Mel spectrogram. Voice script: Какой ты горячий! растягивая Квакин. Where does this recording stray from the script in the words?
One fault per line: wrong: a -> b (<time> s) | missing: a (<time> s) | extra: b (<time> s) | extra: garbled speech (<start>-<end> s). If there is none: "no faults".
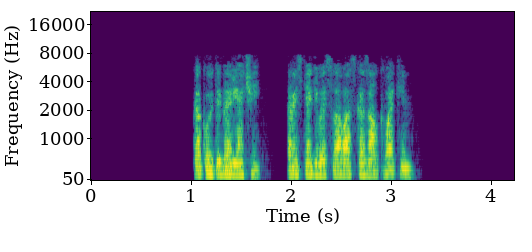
extra: слова сказал (2.4 s)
